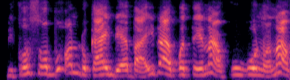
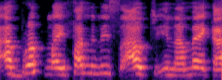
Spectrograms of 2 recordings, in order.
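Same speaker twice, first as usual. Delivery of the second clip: ordinary talk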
